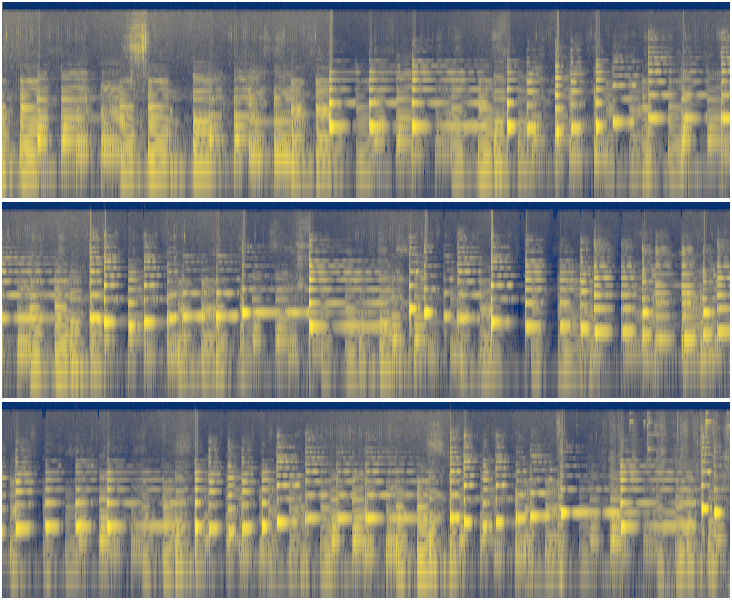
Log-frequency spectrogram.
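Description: Two players playing a simple four-hand piano duet: a repeating low bass pattern under a higher melody, played steadily and continuously.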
